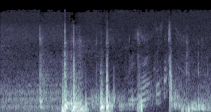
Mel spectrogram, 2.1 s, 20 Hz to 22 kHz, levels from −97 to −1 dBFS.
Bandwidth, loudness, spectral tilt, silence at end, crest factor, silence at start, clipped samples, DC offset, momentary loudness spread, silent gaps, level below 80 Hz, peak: 10 kHz; -18 LUFS; -8.5 dB/octave; 0 s; 18 dB; 0.1 s; under 0.1%; under 0.1%; 18 LU; none; -30 dBFS; 0 dBFS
